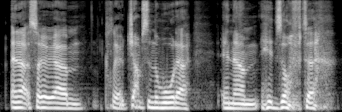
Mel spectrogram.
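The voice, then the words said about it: Slight put-on Australian accent. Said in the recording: “Now I've got a bit of an Australian accent. It'll do it to you.”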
